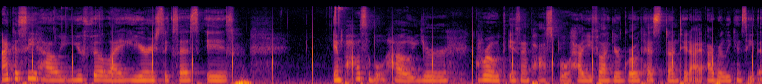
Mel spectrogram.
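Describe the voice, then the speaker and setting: Against noticeable background noise, a woman talks at a medium pitch with fairly even intonation. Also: moderate pace. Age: 20s. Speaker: podcaster. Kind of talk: solo rant, casual podcast monologue, unscripted, venting to listeners. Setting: home recording with microphone. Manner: rambling, heated and frustrated, informal, with filler words; stuttery, unplanned, repeats words.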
